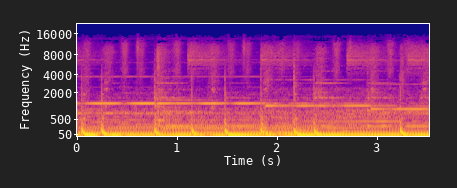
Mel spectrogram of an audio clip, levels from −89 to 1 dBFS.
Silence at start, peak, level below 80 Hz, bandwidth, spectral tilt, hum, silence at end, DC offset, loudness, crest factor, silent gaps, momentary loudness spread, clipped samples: 0 s; -4 dBFS; -12 dBFS; 12.5 kHz; -6 dB/octave; none; 0 s; under 0.1%; -16 LUFS; 8 dB; none; 2 LU; under 0.1%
